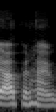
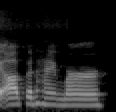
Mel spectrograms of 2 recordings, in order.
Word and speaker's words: Oppenheim: No, so it's the Oppenheim group, but it's okay. Oppenhei How do you say it again? Oppenheim. Oppenheim. Sorry, guys. It's Sorry, okay. guys. Everyone Sorry. says Sorry. no, it's okay. People say Oppenheimer too, and I'm just like, there's no ER.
